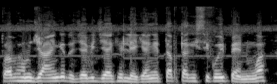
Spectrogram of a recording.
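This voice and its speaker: Speaking quickly in a steady, slightly high voice, a young vlogger chats and rambles about his home and village life, often laughing at himself. A little hiss or hum can be heard.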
